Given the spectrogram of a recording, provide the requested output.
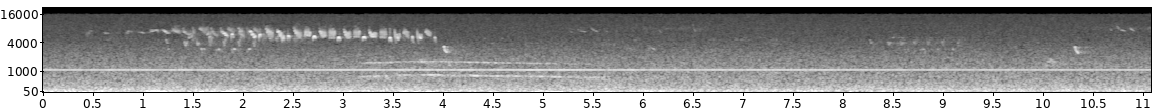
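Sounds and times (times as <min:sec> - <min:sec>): small bird twittering trill: 0:00.4 - 0:04.2.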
